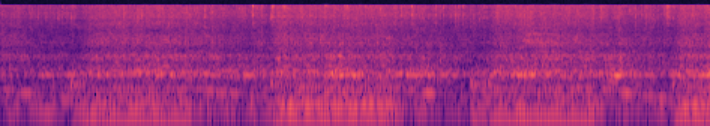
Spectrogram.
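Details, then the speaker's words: Whirlpool automatic washer under test: actuator shifts, then wash motor hums and starts/stops about once a second, reversing direction each time with a smooth drone; motor and actuator working normally. "para lavar hay que girar nuestro motor hacia los dos lados y luego la bomba"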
